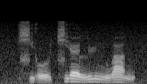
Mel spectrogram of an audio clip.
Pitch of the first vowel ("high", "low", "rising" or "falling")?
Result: low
